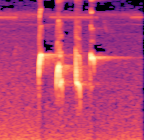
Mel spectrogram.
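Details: Decoy dok taeng bird singing a quick phrase of four abrupt chirpy notes, alternating higher and lower, each note harsh-edged and short, against a quiet background with a thin constant high tone.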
